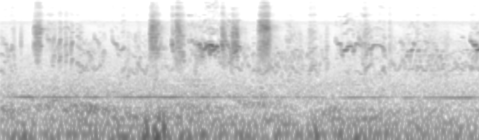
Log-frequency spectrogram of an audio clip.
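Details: Windy outdoor scene with parakeets giving loud harsh chirps and busy twittering, while a steady low drone runs underneath the whole clip.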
